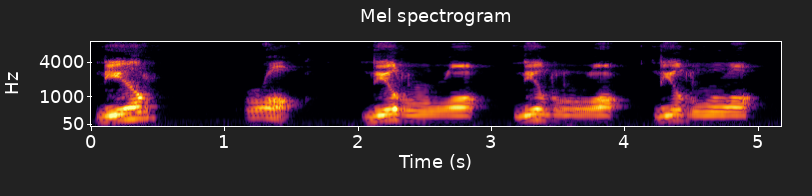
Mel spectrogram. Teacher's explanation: Seakan-akan kita membaca ro yang sukun, selanjutnya membaca ro yang berharokat. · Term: huruf yang bertasydid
